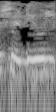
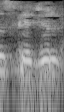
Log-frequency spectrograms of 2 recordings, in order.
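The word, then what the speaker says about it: schedule: اصل میں لوگ کچھ اردو میں ہم لوگ اس کو شیڈیول کہتے ہیں لیکن امریکہ کے لوگ اس لفظ کو اسکیڈول پڑھتے ہیں سیم سپیلنگ ہوتے ہیں S C A D U A L کے ساتھ.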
